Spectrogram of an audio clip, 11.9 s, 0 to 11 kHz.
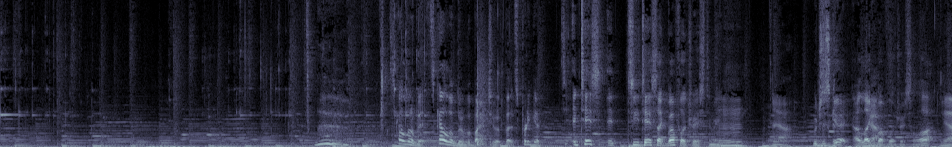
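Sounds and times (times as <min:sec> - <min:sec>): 
whiskey glasses clinking in a toast: 0:00.0 - 0:01.4, 0:02.1 - 0:06.1
speech: 0:04.0 - 0:11.8.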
